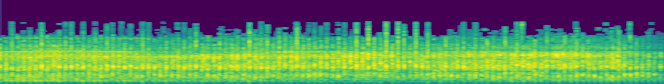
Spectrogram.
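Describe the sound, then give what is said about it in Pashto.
Helicopters of foreign forces circle over central Lashkar Gah near Bost airfield: a loud, continuous rotor-and-engine roar with rapid, regular pulsing throughout, easing slightly at the very end. “د بوست هوایي ډګر په څنډو کې د میشتو بهرنیو ځواکونو او پاچې هلیکوپټر ساتونه کیږي چې د ښار پر مرکزي سیمو باندې ګرځي.”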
